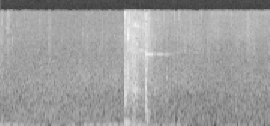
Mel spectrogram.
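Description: A sling snaps as a stone is shot.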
